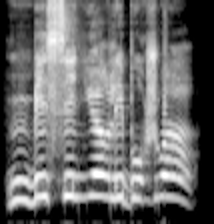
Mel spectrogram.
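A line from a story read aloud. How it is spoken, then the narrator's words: Shouting at full volume. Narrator (French): cria-t-il de toute la force de ses poumons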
